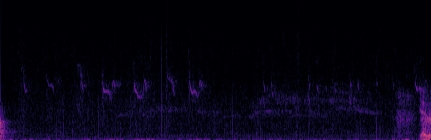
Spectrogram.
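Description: Small birds chirping: a series of short, high, falling chirps, about three a second, then a longer continuous call in the later part, over faint steady background noise.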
